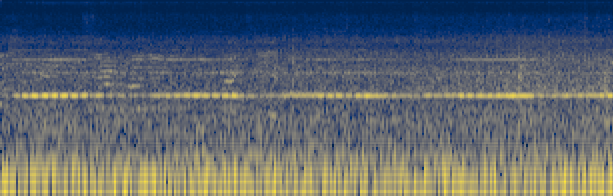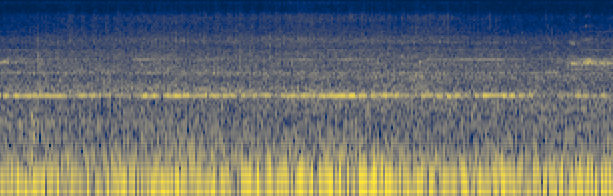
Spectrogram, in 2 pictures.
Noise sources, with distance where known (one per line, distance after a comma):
reverse beeper, near
unidentified human voice, far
